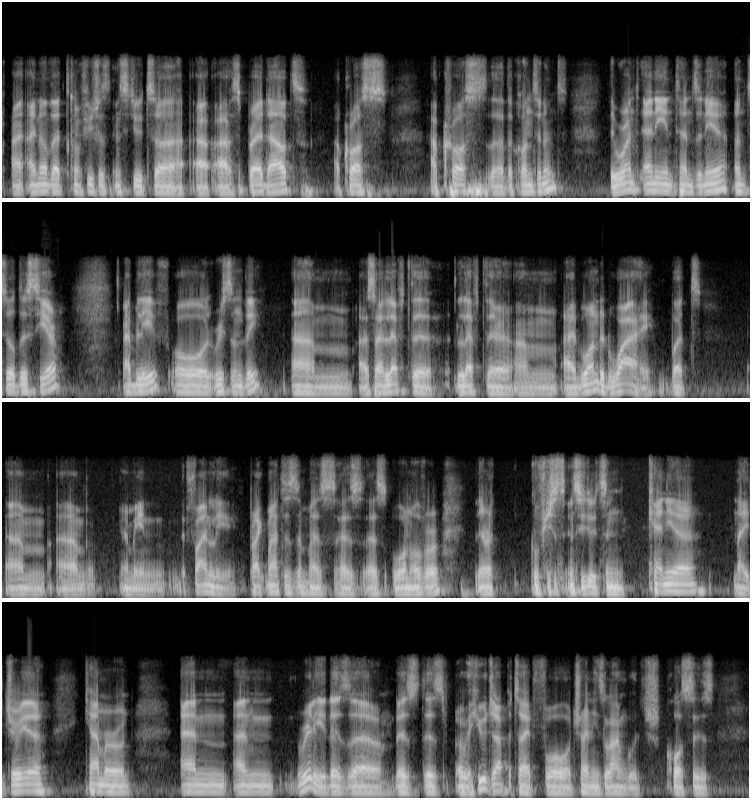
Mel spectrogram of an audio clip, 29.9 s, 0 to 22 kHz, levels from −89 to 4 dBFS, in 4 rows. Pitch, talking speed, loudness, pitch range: 90 Hz, 145 wpm, -19 LUFS, 80-100 Hz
